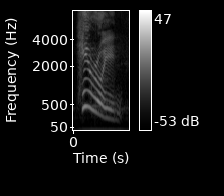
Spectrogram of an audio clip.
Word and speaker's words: heroine: Escucha la diferencia entre the hero y the heroine. Finaliza E-I-N, entonces tenemos diferente pronunciación.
